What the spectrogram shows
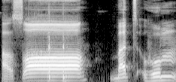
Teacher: yang posisinya itu tepat berada di belakang huruf alif dibaca panjang maka huruf Shad dibaca panjang Mad Thobi'i panjangnya dua harakat atau kira-kira dua ketukan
